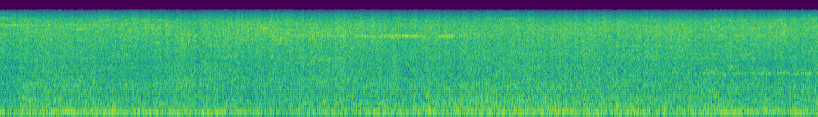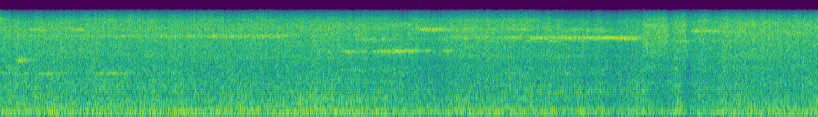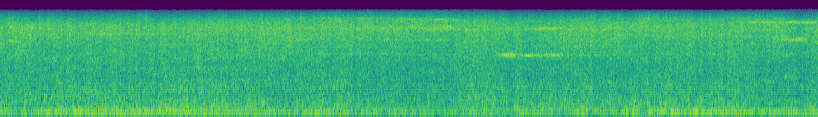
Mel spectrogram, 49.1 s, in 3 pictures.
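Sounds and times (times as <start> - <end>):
train wheels rumbling on rail: 0.0 - 49.0
high wheel squeals: 5.0 - 9.5, 15.1 - 31.1, 40.6 - 44.7, 47.5 - 49.0.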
